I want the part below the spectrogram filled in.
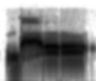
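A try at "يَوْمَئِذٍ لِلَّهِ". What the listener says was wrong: জাল, দাল নয় জাল, জাল লাম দুজের জিল, লাম লাম জের লিল, ইয়াউমা ইজিল, ইয়াউমা ইজিল লিল, লাম খাড়া যাবার, লাম খাড়া যাবার লা, টান দিতে হবে এক আলিফ। ইজিল্লিল্লাহ, আর এখানে আয়াতের শেষে হা সাকিন হয়ে যাবে। ইজিল্লিল্লাহ। ওয়াল আমরু ইয়াউমা ইজিল্লিল্লাহ।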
